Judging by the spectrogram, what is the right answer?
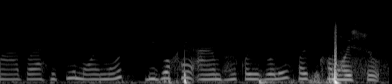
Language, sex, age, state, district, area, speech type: Assamese, female, 45-60, Assam, Dibrugarh, rural, spontaneous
